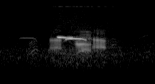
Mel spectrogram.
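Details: A male Gadwall in winter, filmed in Saitama, Japan, gives a thin, high whistle in courtship display, then a brief burst of rougher, buzzy notes lasting about half a second.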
